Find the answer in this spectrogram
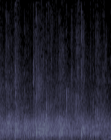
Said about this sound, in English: Because of the... Yeah, I'll let you clap.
